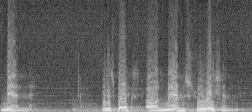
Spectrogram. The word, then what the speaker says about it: menstruation: it is based on menstruation menstruation many times it is pronounced ministration that is not correct but one thing is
